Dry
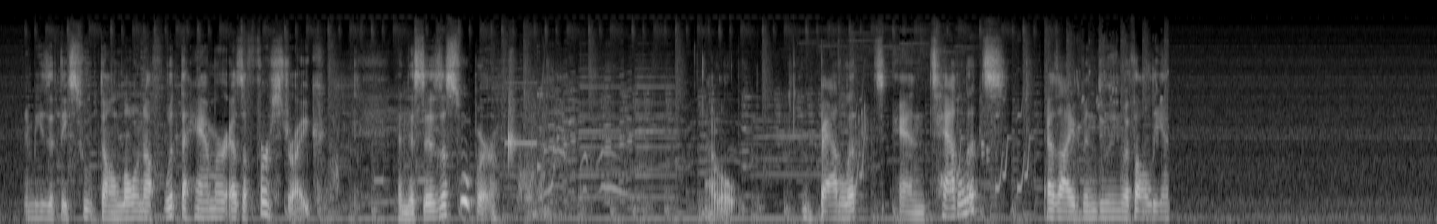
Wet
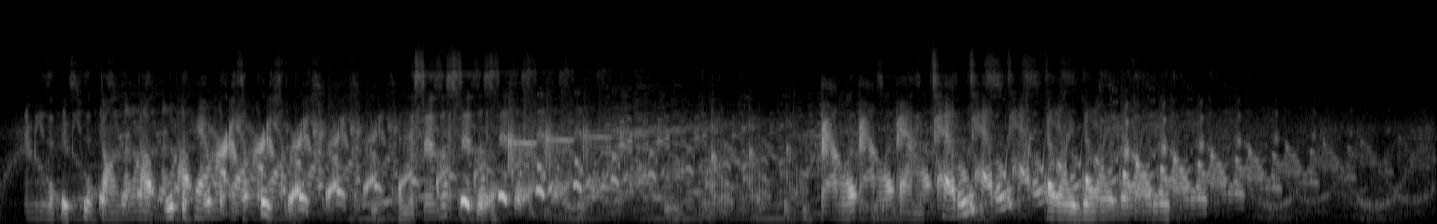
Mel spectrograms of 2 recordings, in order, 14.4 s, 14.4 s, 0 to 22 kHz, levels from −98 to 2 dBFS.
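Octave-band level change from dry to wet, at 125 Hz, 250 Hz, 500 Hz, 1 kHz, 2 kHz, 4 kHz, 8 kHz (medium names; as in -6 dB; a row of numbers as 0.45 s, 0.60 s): under -25 dB, -9.5 dB, -5.0 dB, -2.0 dB, -6.5 dB, under -25 dB, under -30 dB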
